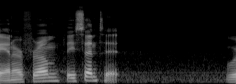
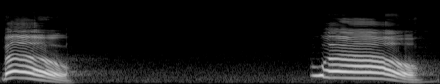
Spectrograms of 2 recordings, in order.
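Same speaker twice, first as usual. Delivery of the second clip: very high, loud, long "whoa"; real surprise; 10 dB louder than usual. Real, not acted. Streamer sees a big donation, loud high surprised whoa. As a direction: let out a stunned, soaring whoa.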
